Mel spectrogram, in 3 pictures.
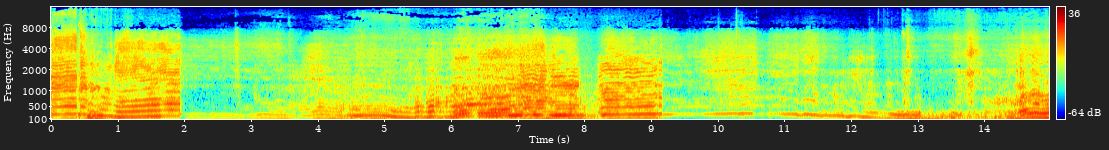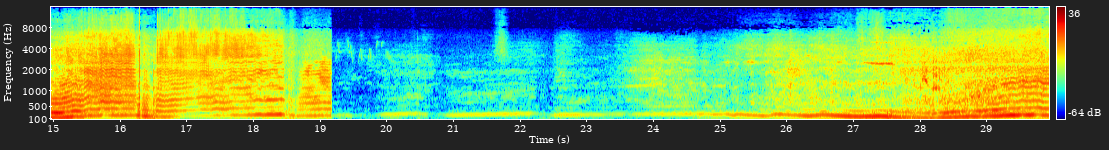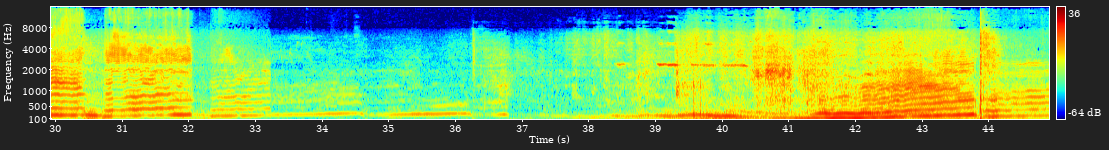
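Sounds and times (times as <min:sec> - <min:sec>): rally car engines revving: 0:00.0 - 0:44.9
tyre squeal: 0:25.0 - 0:29.2, 0:37.7 - 0:41.6.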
